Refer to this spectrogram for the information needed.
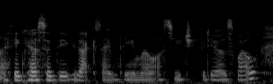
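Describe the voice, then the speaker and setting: Somewhat breathy, a woman talks at a very fast pace. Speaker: budgeting vlogger. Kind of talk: casual vlog talk to camera. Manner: halting, with pauses.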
